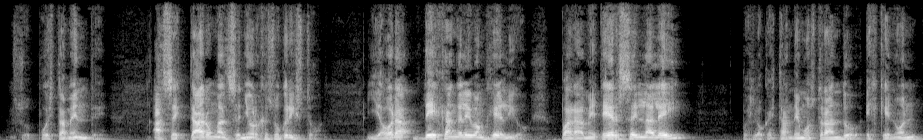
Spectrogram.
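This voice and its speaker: Male pastor, direct and emphatic, restates his points, medium pitch. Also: fairly bright tone. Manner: blunt, emphatic, repeats phrases. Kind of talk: preaching commentary.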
